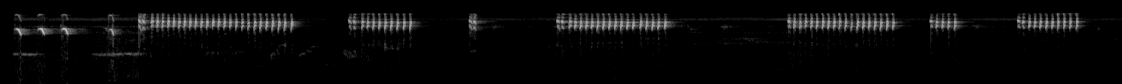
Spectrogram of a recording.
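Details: Little spiderhunter in full 'isian' song, meant as a tutor recording for other birds: a few thin notes, then several long, dense, very high buzzy trills in bursts of one to one and a half seconds, with short pauses between.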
